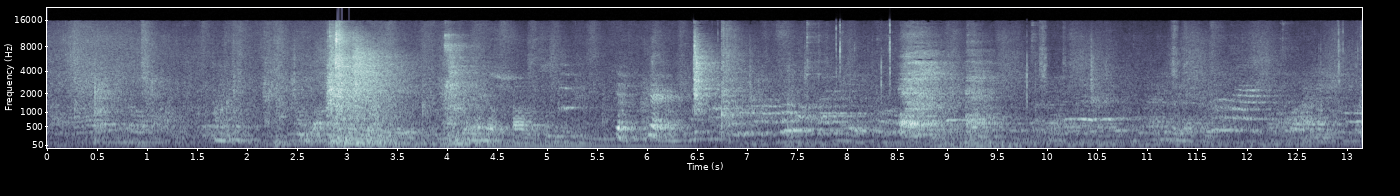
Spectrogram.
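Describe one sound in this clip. Several men talk over one another nearby in a busy crowd.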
